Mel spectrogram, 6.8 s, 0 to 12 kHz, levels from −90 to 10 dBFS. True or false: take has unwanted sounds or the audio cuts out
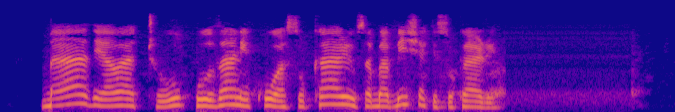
false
